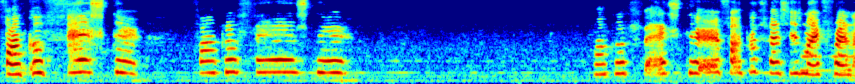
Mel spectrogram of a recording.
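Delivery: delighted calling. Real, not acted. Greeting a visiting fan, delighted.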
